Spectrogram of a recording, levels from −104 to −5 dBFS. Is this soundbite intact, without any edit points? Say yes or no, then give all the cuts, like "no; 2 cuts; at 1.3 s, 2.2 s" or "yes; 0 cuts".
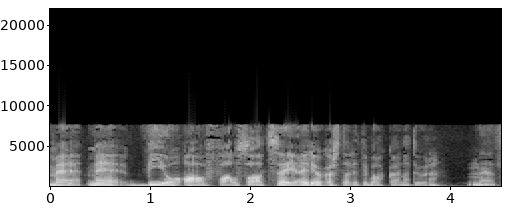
no; 1 cut; at 2.6 s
